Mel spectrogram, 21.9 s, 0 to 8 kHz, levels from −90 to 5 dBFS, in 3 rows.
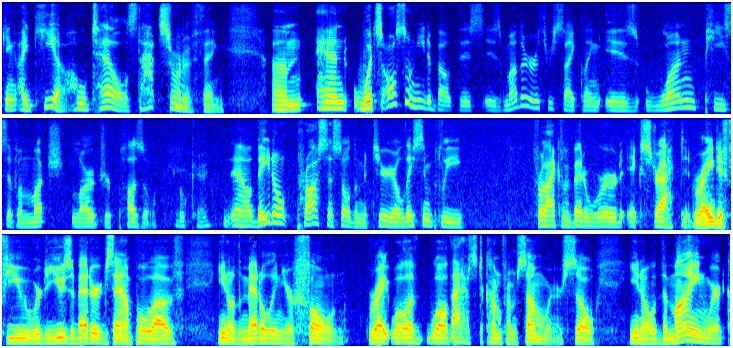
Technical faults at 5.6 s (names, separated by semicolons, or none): automatic gain rising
